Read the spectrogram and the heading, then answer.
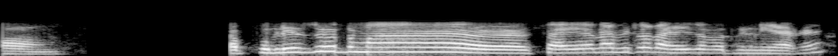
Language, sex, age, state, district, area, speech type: Assamese, female, 30-45, Assam, Sivasagar, rural, conversation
